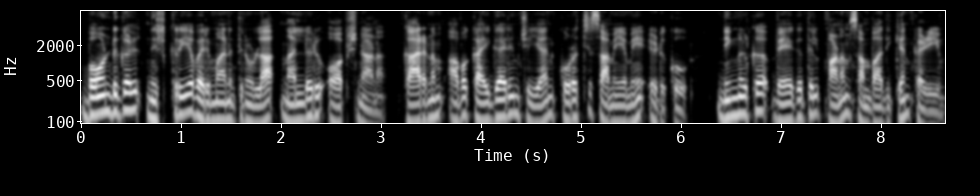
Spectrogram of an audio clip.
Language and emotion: Malayalam, neutral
